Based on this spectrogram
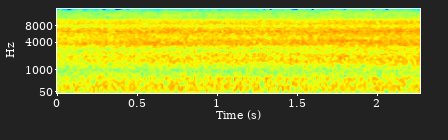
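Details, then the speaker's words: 1975 Chevy C10 after rebuild, cold and on the cold idle, idling about 1500 rpm; loud steady fast roar, idles down when throttle blade closed: high idle, needs idle adjustment or, more likely suspected, a vacuum leak. "all right we are idling about 1500 which is high and if I close the the throttle blade it will idle down so maybe I just need to adjust the idle or maybe I have a vacuum leak which is more likely"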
